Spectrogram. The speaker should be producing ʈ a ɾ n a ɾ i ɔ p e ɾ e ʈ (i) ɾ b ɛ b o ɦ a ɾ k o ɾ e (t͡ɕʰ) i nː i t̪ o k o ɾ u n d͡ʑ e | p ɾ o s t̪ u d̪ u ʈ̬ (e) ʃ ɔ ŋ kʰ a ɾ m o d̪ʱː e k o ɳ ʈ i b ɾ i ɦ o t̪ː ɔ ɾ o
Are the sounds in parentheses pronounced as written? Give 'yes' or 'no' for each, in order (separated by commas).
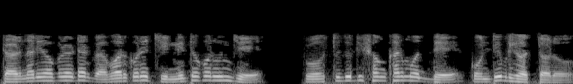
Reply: no, no, no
